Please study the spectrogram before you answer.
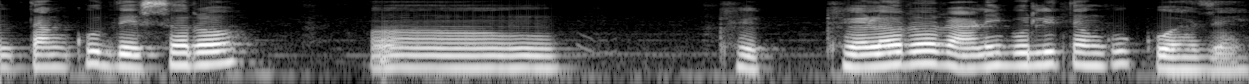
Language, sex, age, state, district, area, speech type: Odia, female, 45-60, Odisha, Cuttack, urban, spontaneous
